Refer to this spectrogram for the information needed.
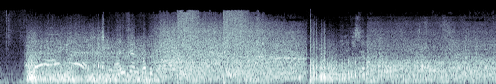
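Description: Loud, dense gunfire and artillery roar almost nonstop for about ten seconds during the third and final day of military drills by naval, air and ground units of Iran's Islamic Revolution Guards Corps in the Persian Gulf and Strait of Hormuz, a churning wall of bursts and cracks, with one especially sharp blast standing out partway through.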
